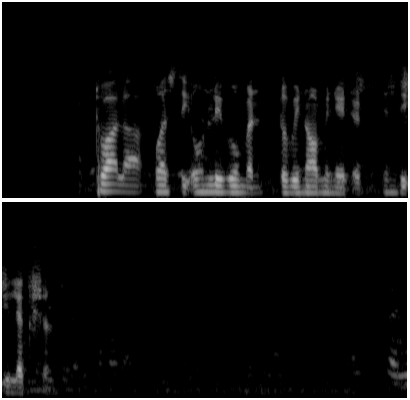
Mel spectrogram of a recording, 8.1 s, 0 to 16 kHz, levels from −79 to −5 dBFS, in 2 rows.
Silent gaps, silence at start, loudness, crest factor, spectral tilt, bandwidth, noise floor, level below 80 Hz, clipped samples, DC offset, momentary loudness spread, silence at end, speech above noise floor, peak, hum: none; 0.95 s; -39 LUFS; 24 dB; -8 dB/octave; 7 kHz; -78 dBFS; -80 dBFS; under 0.1%; under 0.1%; 15 LU; 0 s; 40 dB; -18 dBFS; none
